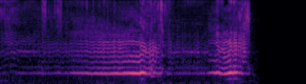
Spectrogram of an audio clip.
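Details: Bee in a flower setting, buzzing close by in a continuous hum with strong overtones, the pitch wobbling and rising briefly twice, then cutting off abruptly into silence.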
